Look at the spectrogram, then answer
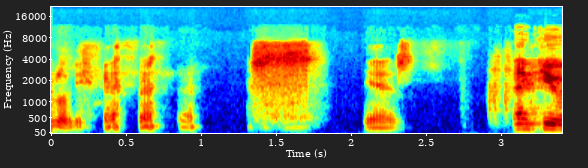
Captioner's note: laughs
